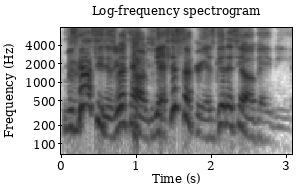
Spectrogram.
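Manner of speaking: loud tipsy rambling. Real, not acted. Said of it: "I'm a little tipsy".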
